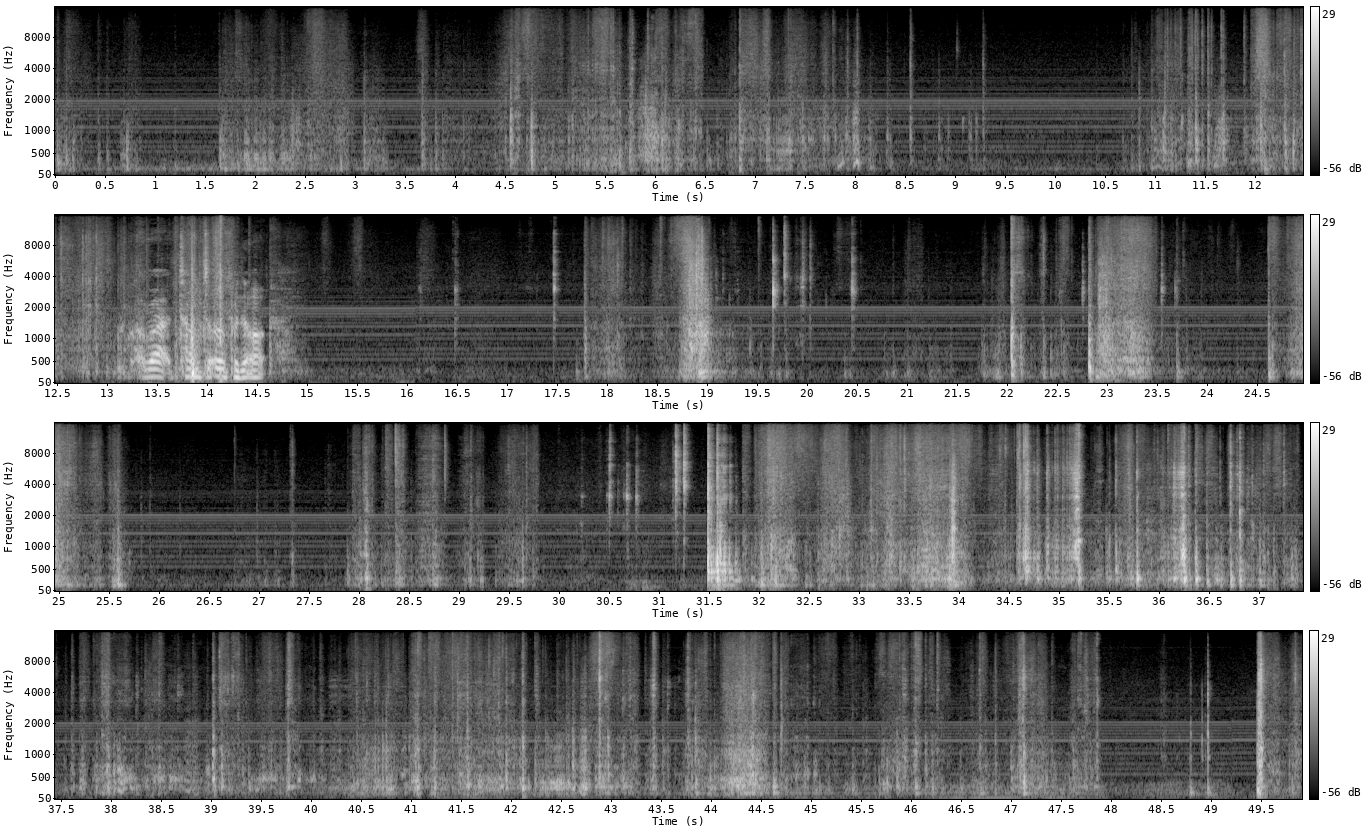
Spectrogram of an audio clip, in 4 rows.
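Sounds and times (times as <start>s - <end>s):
cardboard box packaging rustling: 1.6s - 8.2s, 10.9s - 14.6s, 31.8s - 48.0s, 49.5s - 49.9s.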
